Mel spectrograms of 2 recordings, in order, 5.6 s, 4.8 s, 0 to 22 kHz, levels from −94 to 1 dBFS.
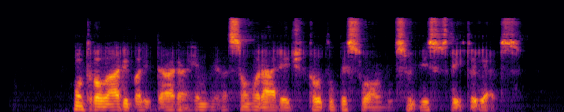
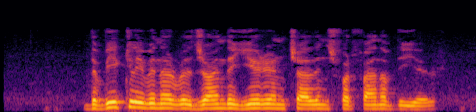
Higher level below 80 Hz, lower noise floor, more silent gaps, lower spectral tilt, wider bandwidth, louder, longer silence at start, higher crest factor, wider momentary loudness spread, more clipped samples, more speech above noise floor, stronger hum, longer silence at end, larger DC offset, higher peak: second, -66 dBFS vs -54 dBFS; first, -81 dBFS vs -55 dBFS; neither; second, -2.5 dB/octave vs -8.5 dB/octave; first, 11.5 kHz vs 7.6 kHz; second, -23 LUFS vs -16 LUFS; about the same, 0.75 s vs 0.85 s; first, 22 dB vs 14 dB; about the same, 8 LU vs 8 LU; neither; first, 57 dB vs 40 dB; neither; about the same, 0.45 s vs 0.4 s; neither; about the same, -2 dBFS vs -2 dBFS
